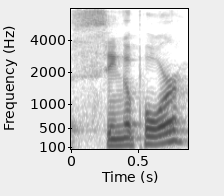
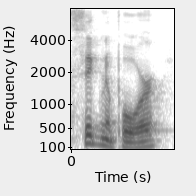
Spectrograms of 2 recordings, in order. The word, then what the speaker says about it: Singapore: He wants to go to Singapore, not Sing-na-pore, and he wants to go to the Philippines.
